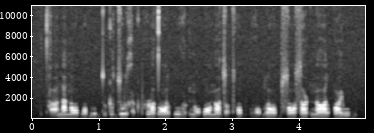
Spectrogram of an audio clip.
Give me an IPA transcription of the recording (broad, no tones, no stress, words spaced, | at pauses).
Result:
t̪ʰa̰ nanɔːbɔ bub tʷa̰ʈud͡zul xa̰ʈpʰɹʌ d̪ɔːlpu ɦɔ̰ʈn̪ɔ̰ ɓɔːn̪ʌːd͡zɔ̰tʰɔb ɡʱɔ̰b lɔb sɔːsʌːʈ nʌːl qʷʌjub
